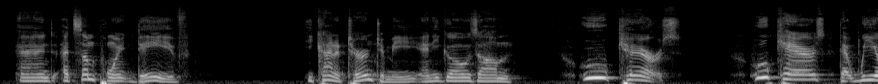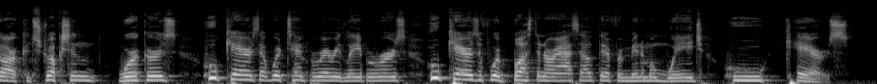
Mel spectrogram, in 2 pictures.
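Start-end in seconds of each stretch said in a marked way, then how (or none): 5.8-17.3 loud, high, acted-out furious, snapping angry rant. Retelling how a buddy turned and snapped at him: imitating a buddy snapping angrily. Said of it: "snapped on me".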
